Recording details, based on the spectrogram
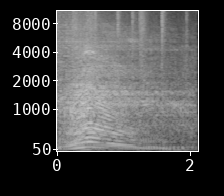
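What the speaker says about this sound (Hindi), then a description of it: "मैंने स्टार्ट किया, ये इसका एग्जॉस्ट नॉट है, साउंड है, काफ़ी स्मूथ है और एक स्पोर्ट्स बाइक की तरह इसका साउंड रखा गया है।" A Honda CB300F motorcycle engine starts and settles into a smooth, sporty exhaust note, rising to a loud rev near the start and then holding a steady close idle rumble, with no talk.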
